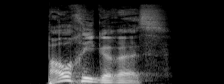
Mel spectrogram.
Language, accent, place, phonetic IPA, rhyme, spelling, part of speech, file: German, Germany, Berlin, [ˈbaʊ̯xɪɡəʁəs], -aʊ̯xɪɡəʁəs, bauchigeres, adjective, De-bauchigeres.ogg
- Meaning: strong/mixed nominative/accusative neuter singular comparative degree of bauchig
